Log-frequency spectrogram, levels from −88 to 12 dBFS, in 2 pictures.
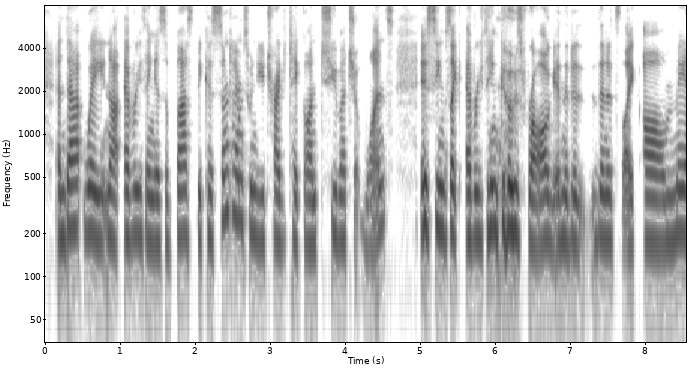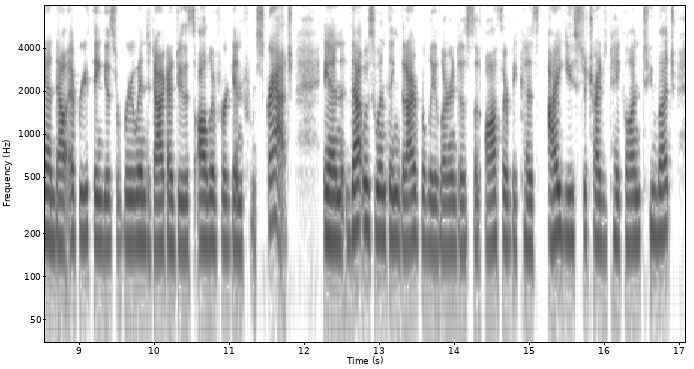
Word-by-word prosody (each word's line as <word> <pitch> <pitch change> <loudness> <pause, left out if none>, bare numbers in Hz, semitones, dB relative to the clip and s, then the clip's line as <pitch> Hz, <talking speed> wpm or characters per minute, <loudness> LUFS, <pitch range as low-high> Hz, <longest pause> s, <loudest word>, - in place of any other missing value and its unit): and 195 +2 +1
that 220 +1 +4
way 200 -3 +3
not 185 -3 +1
everything 195 -2 0
is 175 +1 -2
a 180 - -5
bust. 195 +4 0
Because 185 -1 -4
sometimes 255 -3 -2
when 200 - +1
you 185 -1 -5
try 190 0 -1
to 175 - -8
take 180 -3 -6
on 175 0 -1
too 200 - -5
much 185 +6 -5
at 260 - -17
once, 210 +6 -4 0.4
it 230 +2 +7
seems 210 -3 +1
like 210 -4 +4
everything 190 +3 +2
goes 210 -3 +7
wrong, 175 +1 +3
and 180 +1 0
then 180 - -4
it 175 -2 -2
then 185 +1 0
it's, 180 -1 -5
like, - - 0
"Oh, 175 -1 +3
man, 190 +1 0
now 175 -1 +3
everything 190 -1 -1
is 170 0 -4
ruined, 180 0 0
and 175 - -13
now 165 - +4
I 170 - +3
gotta 170 -1 0
do 170 0 -3
this 165 0 -5
all 180 0 +3
over 175 0 -4
again 170 -1 -2
from 170 - -17
scratch." - - 0 0.4
And 180 -2 +3
that 215 +3 +5
was 220 -1 0
one 195 -1 +1
thing 190 -1 0
that 175 -1 -2
I 185 +3 +4
really 175 -3 -3
learned 165 +1 -4
as 165 +3 -6
an 170 - -5
author 180 +1 0
because 170 -1 -6
I 190 - +4
used 190 -2 -2
to - - -2
try 180 -1 -1
to 165 - -13
take 180 -2 -6
on 180 +1 -1
too 200 +2 -8
much 200 +2 -2
185 Hz, 250 wpm, -23 LUFS, 175-200 Hz, 0.4 s, it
